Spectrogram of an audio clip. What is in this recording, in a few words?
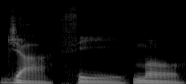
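"jathimo", concatenated syllables; Affixing experiment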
